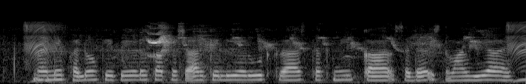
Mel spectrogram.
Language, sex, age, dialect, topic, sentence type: Hindi, female, 25-30, Marwari Dhudhari, agriculture, statement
